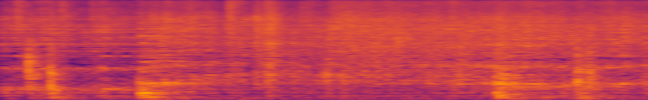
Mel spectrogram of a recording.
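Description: Green chili, mustard seeds and cumin sizzle steadily in hot oil, a continuous bright crackle with occasional stirring knocks against the pan.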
